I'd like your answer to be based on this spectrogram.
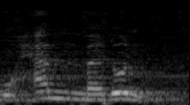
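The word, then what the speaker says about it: محمدٌ: لكن هذه النون نون ساكنة تتبع آخر الاسم لفظا، باللفظ تنطق، تقول محمد، وتفارقه خطا بالكتابة، لا تكتب نون، لا تكتب نون، يستغنى عنها بماذا؟ بواو صغيرة فوق الواو التي هي الحركة، محمد وفوقها واو صغيرة أخرى يستغنى عن النون هذه.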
